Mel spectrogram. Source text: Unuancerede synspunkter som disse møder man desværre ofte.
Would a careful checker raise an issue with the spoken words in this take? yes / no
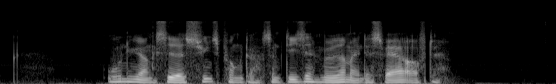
no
